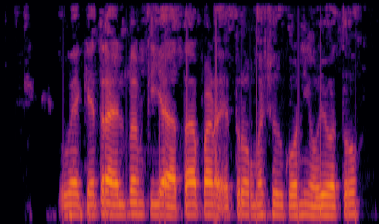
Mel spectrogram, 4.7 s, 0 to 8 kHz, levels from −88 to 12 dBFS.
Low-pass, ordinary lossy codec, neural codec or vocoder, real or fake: 7.2 kHz; Opus, 64 kbps; none; real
